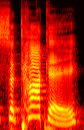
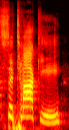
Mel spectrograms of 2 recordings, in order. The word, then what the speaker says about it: Sitake: wait I gotta ask you about the name pronunciation thing his name is satake not sataki and apparently he won't correct people on that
